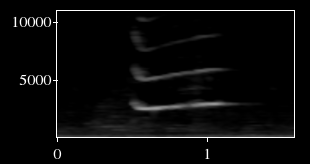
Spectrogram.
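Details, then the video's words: Male Oriental magpie-robin calling to provoke other birds to sing: one loud, pure whistle about half a second long that rises gently, then falls silent. "Choè Than Trống Rít Khè Liên Tục Kích Chim Hót Căng Lửa"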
